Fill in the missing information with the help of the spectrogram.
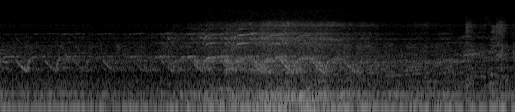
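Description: California Highway Patrol car's siren in yelp mode, a fast rise-and-fall wail that grows loudest about three to four seconds in as the cruiser passes, over a steady low hum.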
